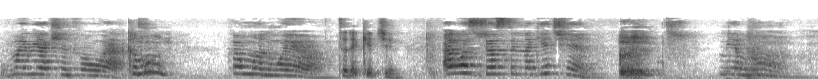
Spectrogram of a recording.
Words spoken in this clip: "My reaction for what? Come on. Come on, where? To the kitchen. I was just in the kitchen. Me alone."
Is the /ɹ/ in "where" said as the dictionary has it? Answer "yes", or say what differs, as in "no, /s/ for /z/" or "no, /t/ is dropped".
no, /l/ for /ɹ/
